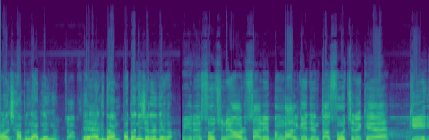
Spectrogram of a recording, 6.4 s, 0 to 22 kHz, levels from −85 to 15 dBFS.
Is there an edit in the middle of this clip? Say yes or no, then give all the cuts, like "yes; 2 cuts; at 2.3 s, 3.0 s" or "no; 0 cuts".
yes; 1 cut; at 2.9 s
